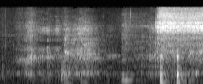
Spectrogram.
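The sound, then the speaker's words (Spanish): A beer bottle is opened with an eye socket and then teeth: soft handling rustles and breathy noises lead into a sudden, loud, sustained fizzing hiss at the end. “Sí, espera un momento, meter una cerveza. ¿Tú sabes cómo se abre en Cartagena?”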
